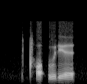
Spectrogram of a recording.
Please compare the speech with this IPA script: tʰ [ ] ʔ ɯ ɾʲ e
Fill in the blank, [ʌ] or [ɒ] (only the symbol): ʌ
